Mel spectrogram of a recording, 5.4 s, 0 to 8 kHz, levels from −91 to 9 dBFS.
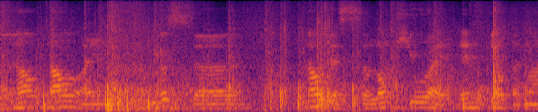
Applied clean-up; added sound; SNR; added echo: none; Fireworks; 0 dB; none.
